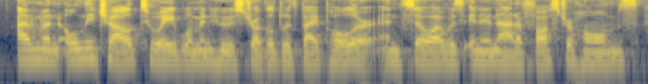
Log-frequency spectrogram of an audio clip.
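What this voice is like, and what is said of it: American accent. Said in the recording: “I grew up in America, as you can hear the accent”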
